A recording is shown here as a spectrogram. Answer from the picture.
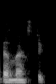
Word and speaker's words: domestic: ये जो ओ है अगर आप देखें तो उसका उच्चारण जो होगा वो चंद्र वाला होगा, बिंदी नहीं है।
